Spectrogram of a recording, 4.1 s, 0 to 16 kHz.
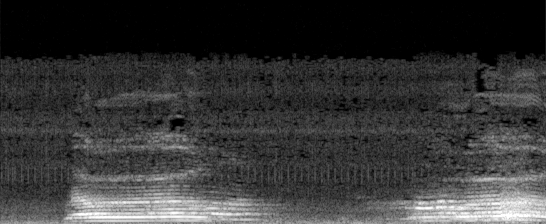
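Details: Male F4 silver Savannah cat giving lion-like calls indoors: two long, loud, strongly harmonic wailing calls, the first steady for about a second and a half, the second rougher and swelling, with a quiet pause between.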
